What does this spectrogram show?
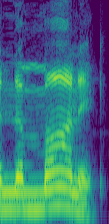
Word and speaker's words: mnemonic: All right, a mnemonic, MN with a silent M.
